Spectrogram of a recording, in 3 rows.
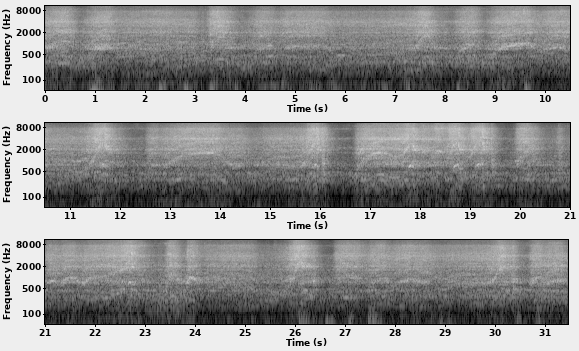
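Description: Electric 1/10-scale rear-wheel-drive RC drift car driven on a concrete floor: the motor whines and the hard drift tyres hiss as they slide. The sound surges and eases over and over with the throttle.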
